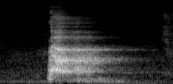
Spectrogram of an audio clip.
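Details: A pet dog barking loudly: a single sharp, harsh bark that starts abruptly and fades over about a second, with quiet surroundings.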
